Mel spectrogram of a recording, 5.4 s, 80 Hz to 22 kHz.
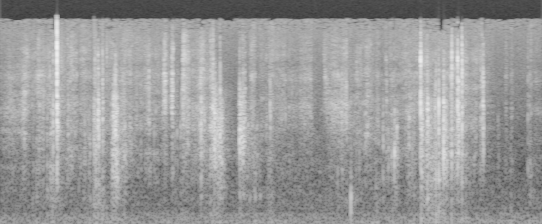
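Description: Long nails and fingertips turn, rub and scratch the thin coated pages of an open glossy paper car magazine from 2009. Short crinkles, bright scratches and soft papery swishes come in quick, uneven bursts over a low background rumble.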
